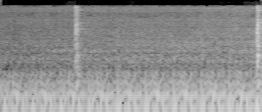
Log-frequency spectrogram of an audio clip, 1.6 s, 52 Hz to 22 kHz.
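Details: Jeep Grand Cherokee 4x4 Hemi creeping slowly on the brake: sharp single clicks about a second apart from the drivetrain underneath over a low idle; owner suspects the front driveshaft U-joint or front axles, not confirmed.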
